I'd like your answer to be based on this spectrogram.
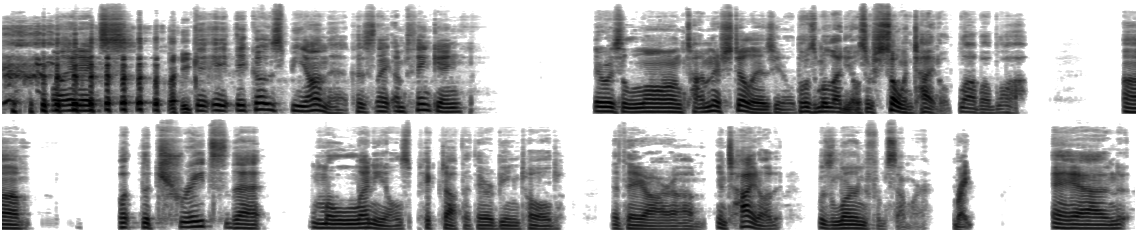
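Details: Adult male speaker; ordinary speech.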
